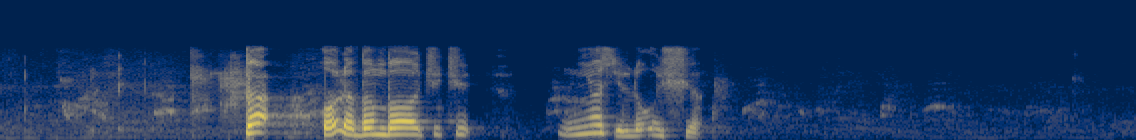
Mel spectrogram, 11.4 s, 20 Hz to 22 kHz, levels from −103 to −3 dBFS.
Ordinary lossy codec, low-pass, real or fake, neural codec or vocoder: Opus, 24 kbps; 5.4 kHz; real; none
